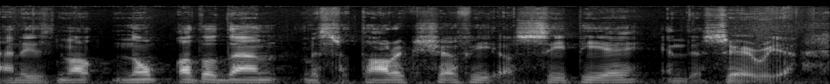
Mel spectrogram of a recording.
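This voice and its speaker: This man has a normal speaking voice. His pitch is fairly low, with ordinary variation. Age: 60s. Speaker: TV talk show host. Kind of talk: interview. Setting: TV studio.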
